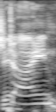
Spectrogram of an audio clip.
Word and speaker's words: Hartenstein: Hartenstein, which is also how Mike Breen says it. Yeah, right. He was doing the German thing. Well, I think that's the way it's pronounced. Hartenstein.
